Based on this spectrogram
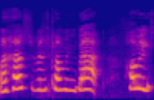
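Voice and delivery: high, loud, urgent warning; urgent wife. Acted. Giant's wife hurrying Jack into hiding. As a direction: rush Jack to hide, voice up high. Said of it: "she said".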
